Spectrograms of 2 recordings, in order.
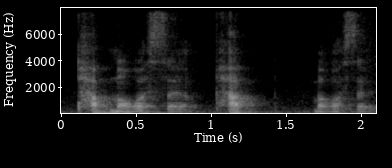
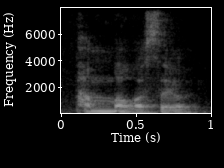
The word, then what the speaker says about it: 밥 먹었어요: If you say this, 밥 먹었어요, instead of 밥 먹었어요, again, the natural pronunciation 밥 먹었어요, like 밥, with instead of the unnatural pronunciation of 밥 먹었어요, you will sound more fluent and natural.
